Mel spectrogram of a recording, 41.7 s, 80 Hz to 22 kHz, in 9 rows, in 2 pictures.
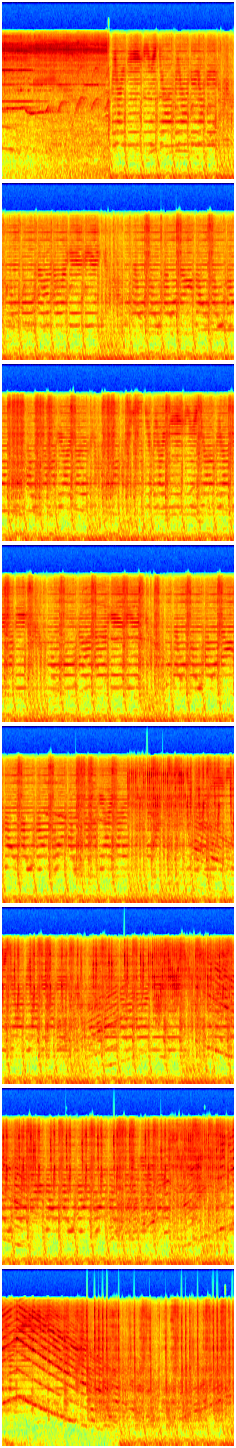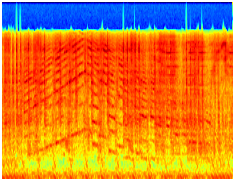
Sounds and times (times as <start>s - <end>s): Music: 0.0s - 41.7s.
